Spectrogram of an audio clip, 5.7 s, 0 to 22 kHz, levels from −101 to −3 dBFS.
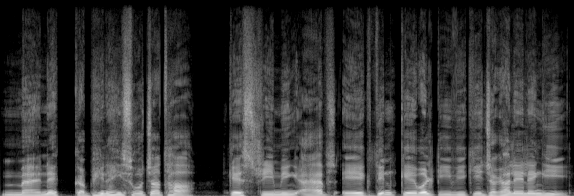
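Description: Nothing stood out as a technical fault anywhere in this stretch of speech.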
